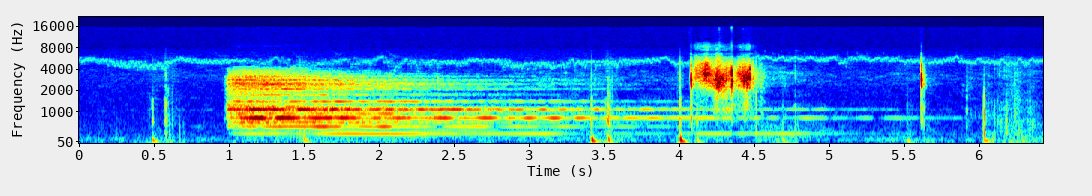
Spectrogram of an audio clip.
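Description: A scroll unrolls with a soft chime.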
